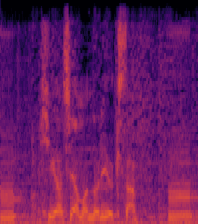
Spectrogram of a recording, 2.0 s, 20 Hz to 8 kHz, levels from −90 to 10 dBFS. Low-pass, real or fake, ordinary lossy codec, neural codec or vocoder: 7.2 kHz; real; Opus, 24 kbps; none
